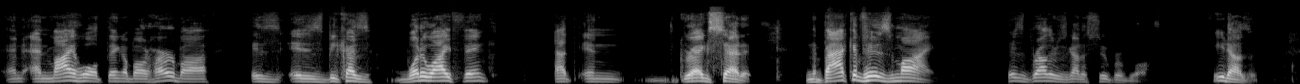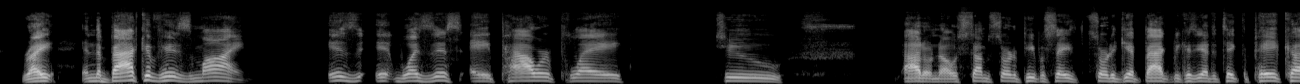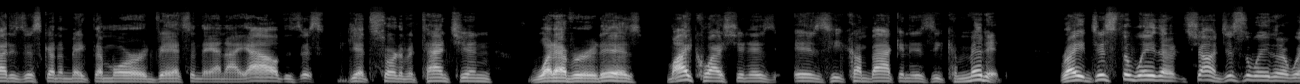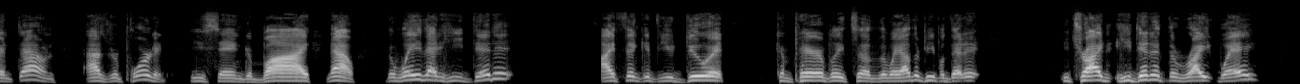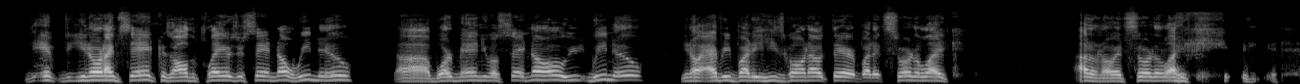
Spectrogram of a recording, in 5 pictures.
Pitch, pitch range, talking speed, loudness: 160 Hz, 140-185 Hz, 175 wpm, -22 LUFS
